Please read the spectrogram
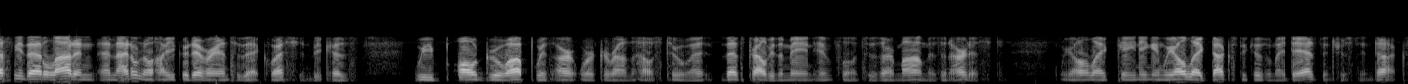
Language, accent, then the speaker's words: English; Minnesota, United States; but growing up in Minnesota, it really isn't a duck I had ever seen before I went off.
